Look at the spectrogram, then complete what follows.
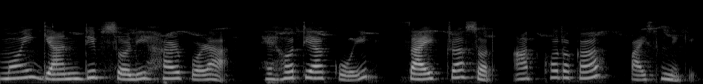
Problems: constant background noise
